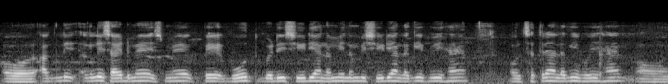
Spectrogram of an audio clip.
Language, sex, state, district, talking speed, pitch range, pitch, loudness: Hindi, male, Rajasthan, Bikaner, 205 wpm, 145-160 Hz, 155 Hz, -15 LUFS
